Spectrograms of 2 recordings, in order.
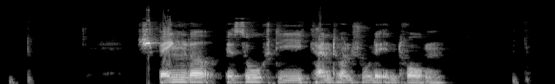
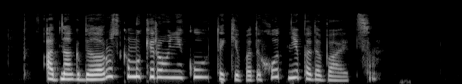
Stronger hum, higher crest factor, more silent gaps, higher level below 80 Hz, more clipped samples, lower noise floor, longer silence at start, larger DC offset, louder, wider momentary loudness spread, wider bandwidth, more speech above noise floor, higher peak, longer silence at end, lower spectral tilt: neither; about the same, 18 dB vs 20 dB; neither; first, -42 dBFS vs -64 dBFS; neither; about the same, -73 dBFS vs -73 dBFS; second, 0.1 s vs 0.45 s; neither; first, -16 LUFS vs -20 LUFS; about the same, 10 LU vs 11 LU; first, 14 kHz vs 11.5 kHz; about the same, 56 dB vs 53 dB; about the same, 0 dBFS vs 0 dBFS; second, 0.4 s vs 0.85 s; about the same, -5 dB/octave vs -5 dB/octave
